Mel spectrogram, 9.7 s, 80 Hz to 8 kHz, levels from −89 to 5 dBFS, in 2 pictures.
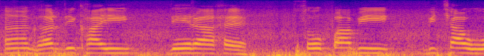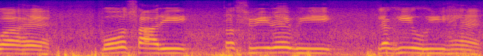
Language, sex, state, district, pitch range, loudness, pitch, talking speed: Hindi, female, Haryana, Rohtak, 195-240 Hz, -14 LUFS, 230 Hz, 110 wpm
